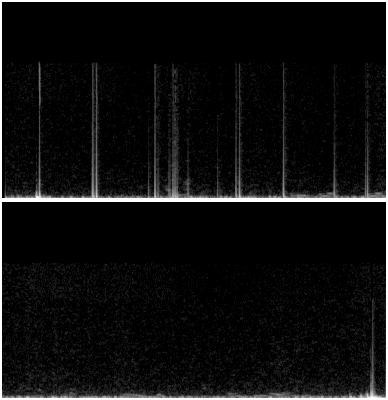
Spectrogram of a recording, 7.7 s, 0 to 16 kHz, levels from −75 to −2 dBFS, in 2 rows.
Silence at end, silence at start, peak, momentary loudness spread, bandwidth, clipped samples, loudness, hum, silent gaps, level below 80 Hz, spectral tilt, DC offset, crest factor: 0 s; 0.05 s; -2 dBFS; 20 LU; 11.5 kHz; under 0.1%; -29 LUFS; none; none; -26 dBFS; -7.5 dB/octave; under 0.1%; 22 dB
